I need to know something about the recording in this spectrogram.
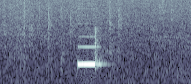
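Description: A single short electronic beep about a second in, one steady tone lasting about a quarter of a second and ending with a faint click.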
